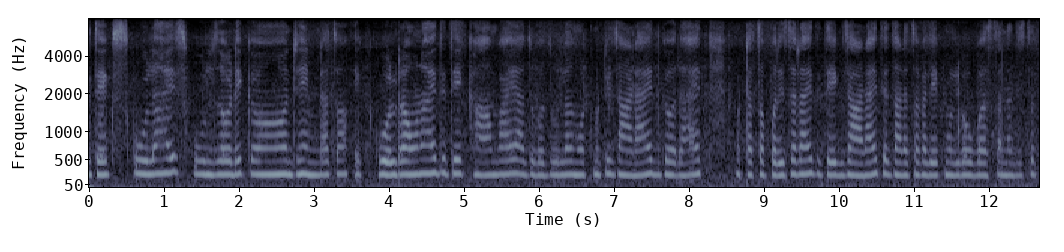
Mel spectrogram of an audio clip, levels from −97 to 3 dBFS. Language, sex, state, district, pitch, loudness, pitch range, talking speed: Marathi, female, Maharashtra, Chandrapur, 235 Hz, -43 LUFS, 225-240 Hz, 185 wpm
